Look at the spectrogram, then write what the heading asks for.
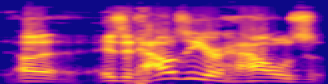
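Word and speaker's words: Howze: is it spelled h-o-w-z-e i'd say howls you say how's or is it house-y alright he's going to tell me in a phonetical it's the second so howell's house is how you pronounce it okay so you were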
